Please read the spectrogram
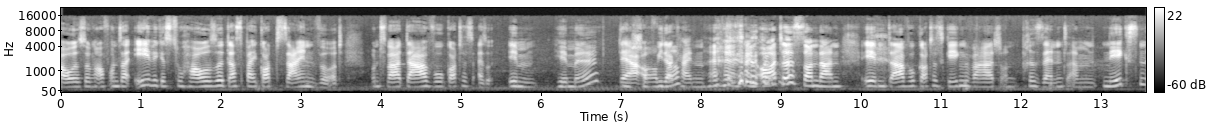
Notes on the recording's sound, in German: Und auch das Publikum, das bei dieser Live-Aufnahme in Berlin Fragen stellen kann, bringt weitere Perspektiven dazu. Die Aufnahme ist im Rahmen einer gemeinsamen Veranstaltung des Festivals of Resilience und der Muslimischen Kulturwoche in Berlin entstanden.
